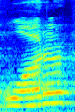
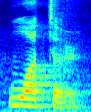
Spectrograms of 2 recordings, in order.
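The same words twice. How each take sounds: First: Water said fluidly with a flapped t, like "wah-der"; American pronunciation. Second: Water said with a crisp, clearly struck t, "waw-ter"; British pronunciation. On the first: Teacher contrasting American and British water, American take. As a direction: roll through Water American style, t softened to d. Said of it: "inglês americano, ele é mais fluido". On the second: Teacher contrasting American and British water, British take. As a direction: clip water British style, t sharp and distinct. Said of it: "inglês britânico, ele é mais pausado". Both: Shown as a demonstration.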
